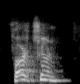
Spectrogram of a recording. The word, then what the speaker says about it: Fortune: de la revista fortune for zion for zion pronunciación correcta en inglés for zion fue declarado como el empresario del siglo 20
